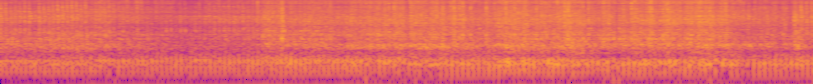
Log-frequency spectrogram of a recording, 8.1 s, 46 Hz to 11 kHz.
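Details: Vintage Craftsman 18" snowblower, rebuilt 3.5 hp Briggs single-cylinder, after carb fine-tuning: steady, even putter at constant speed, no misses or surging; running cleanly.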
